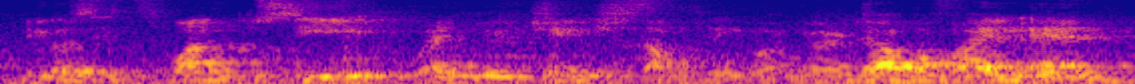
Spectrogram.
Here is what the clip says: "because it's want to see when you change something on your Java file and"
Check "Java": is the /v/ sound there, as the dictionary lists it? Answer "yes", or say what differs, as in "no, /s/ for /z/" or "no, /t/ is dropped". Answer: no, /b/ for /v/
